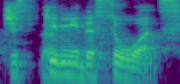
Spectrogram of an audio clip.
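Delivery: put-on Jersey accent. Joking about Aegon demanding swords: Aegon in a Jersey accent. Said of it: "like a Jersey accent".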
